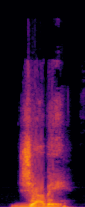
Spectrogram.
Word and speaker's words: Yahvé: Algunos pronuncian esto como Yahvé.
